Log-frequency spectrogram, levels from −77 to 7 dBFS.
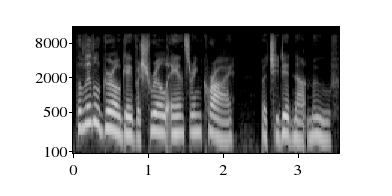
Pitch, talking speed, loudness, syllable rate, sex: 210 Hz, 220 wpm, -17 LUFS, 5.1 syllables/s, female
